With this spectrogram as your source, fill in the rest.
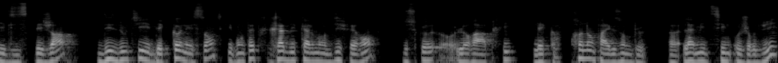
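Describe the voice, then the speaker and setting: With a non-native accent, a man speaks at a moderate pace in a dark, mellow tone, his pitch medium with ordinary variation, on a very clean recording with a silent background. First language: not French (speaking French). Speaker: education coach. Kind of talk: educational monologue. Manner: hesitant, many fillers.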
